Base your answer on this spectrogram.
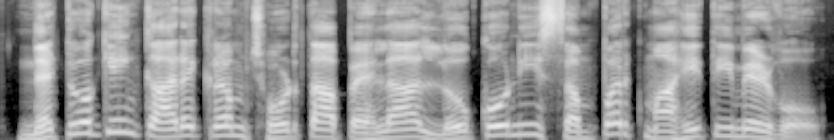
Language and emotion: Gujarati, neutral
